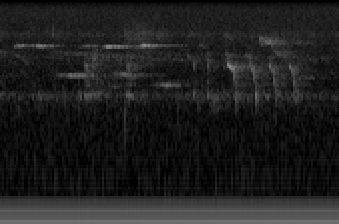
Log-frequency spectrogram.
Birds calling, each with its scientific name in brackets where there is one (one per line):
Apapane (Himatione sanguinea)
